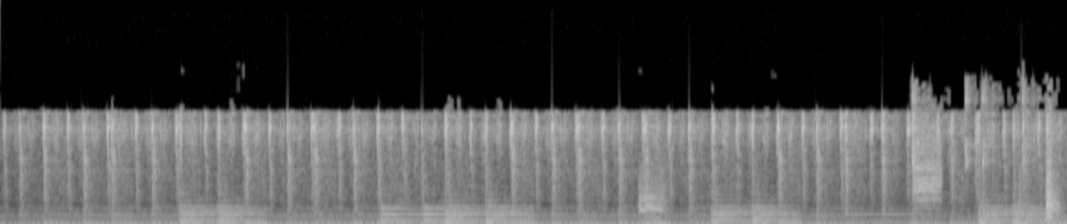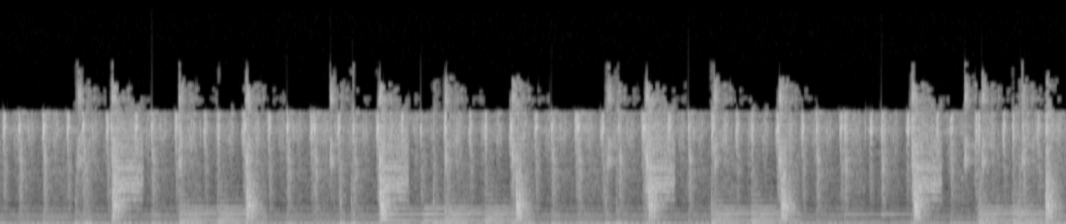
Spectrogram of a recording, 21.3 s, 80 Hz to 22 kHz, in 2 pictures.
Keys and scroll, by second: 4.7-7.0 typing, 11.7 w, 13.1 s, 14.2 s, 16.6-17.6 typing, 19.9-20.9 typing.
